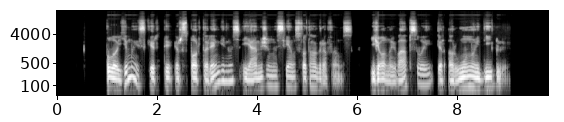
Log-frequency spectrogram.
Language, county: Lithuanian, Vilnius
